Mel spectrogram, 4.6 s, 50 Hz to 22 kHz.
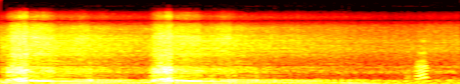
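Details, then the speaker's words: AWD Dodge Charger with HEMI V8 and aftermarket headers, in for HP Tuners tuning. Two sharp throttle blips heard from the rear fall back to a lumpy idle. The note is raspier than stock; the headers change the exhaust sound. "Teeb natuke teistsugust häält küll, kui originaalis teevad. See header juba mõjutab."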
